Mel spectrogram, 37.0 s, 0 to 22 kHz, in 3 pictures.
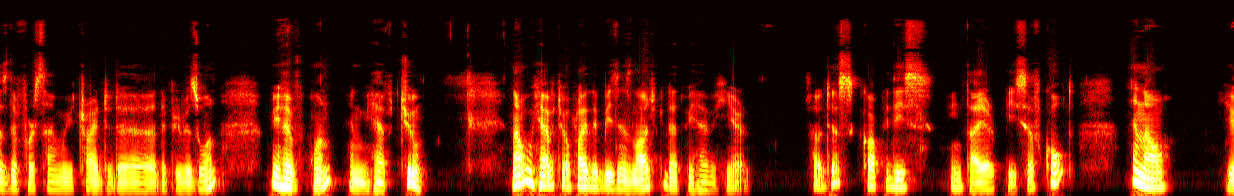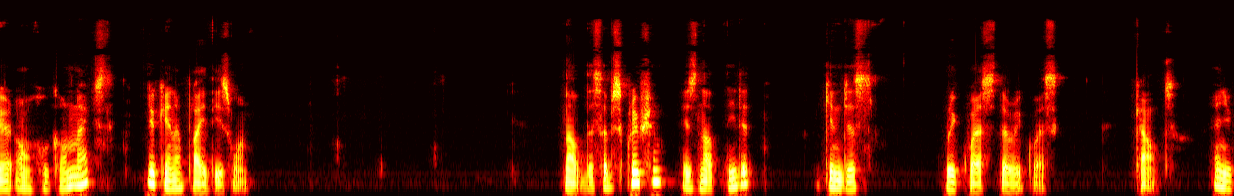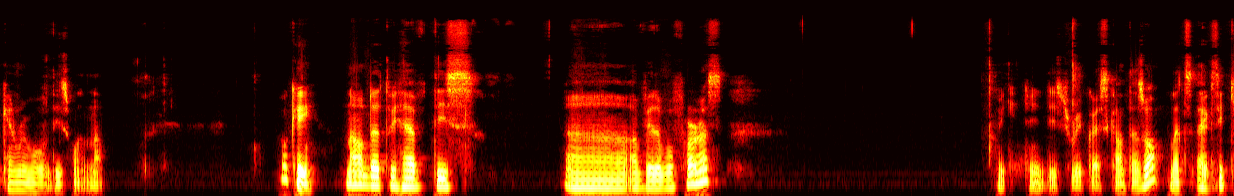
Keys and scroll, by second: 9.4 super+c, 13.3 super+v, 15.6 super+/, 16.6 alt+super+l, 27.2 alt+super+l, 35.4 Return, 36.4 ctrl+shift+d.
